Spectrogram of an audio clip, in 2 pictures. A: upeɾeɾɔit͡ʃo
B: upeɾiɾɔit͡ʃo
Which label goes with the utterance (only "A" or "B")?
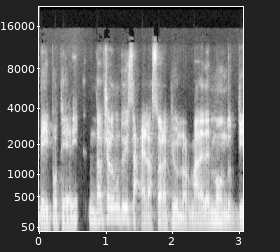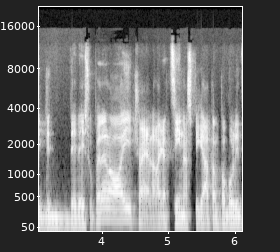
A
